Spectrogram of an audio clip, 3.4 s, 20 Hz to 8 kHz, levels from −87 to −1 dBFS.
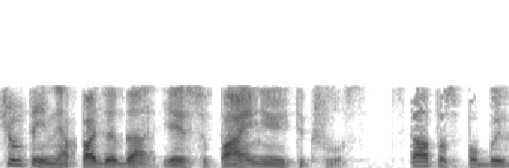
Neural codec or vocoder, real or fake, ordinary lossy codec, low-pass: codec, 16 kHz, 4 kbps, FunCodec, trained on LibriTTS, 50 frames a second; fake; AAC, 16 kbps; 7.2 kHz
